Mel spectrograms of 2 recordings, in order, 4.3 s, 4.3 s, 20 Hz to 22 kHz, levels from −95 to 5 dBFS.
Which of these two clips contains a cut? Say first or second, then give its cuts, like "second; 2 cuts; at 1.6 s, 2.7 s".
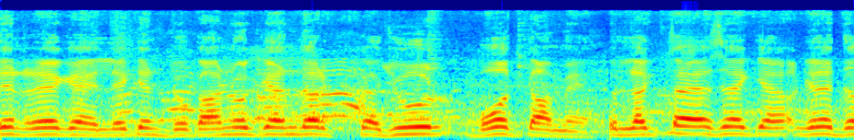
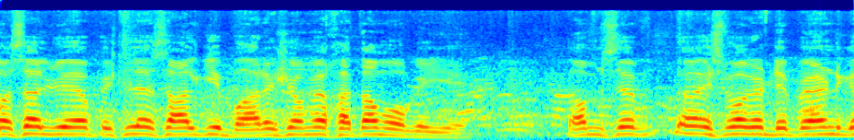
first; 1 cut; at 3.3 s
